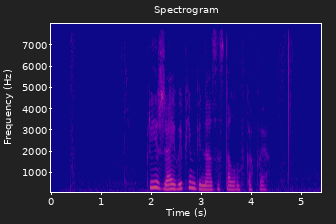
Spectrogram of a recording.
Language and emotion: Russian, neutral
